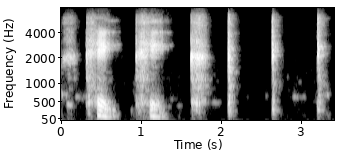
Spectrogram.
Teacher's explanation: The K is unvoiced, velar, and stop. Here. This is the position of the tongue or the articulation that we produce.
